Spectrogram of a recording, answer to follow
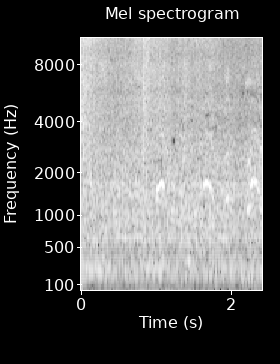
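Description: Faint, short, high animal calls, each rising and falling in pitch, two in quick succession over near silence.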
